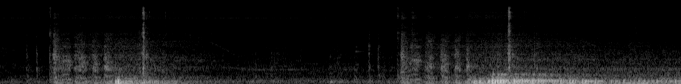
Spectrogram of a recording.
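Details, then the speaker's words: Toyota Corolla GLI with 4A-FE engine, previously low power, stalling and bucking when shifting: after a new fuel pump is fitted, short crank, pause, second crank catches and settles into a steady idle; normal start. "So ayan mga bossing ah umaandar na tayo mga boss."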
